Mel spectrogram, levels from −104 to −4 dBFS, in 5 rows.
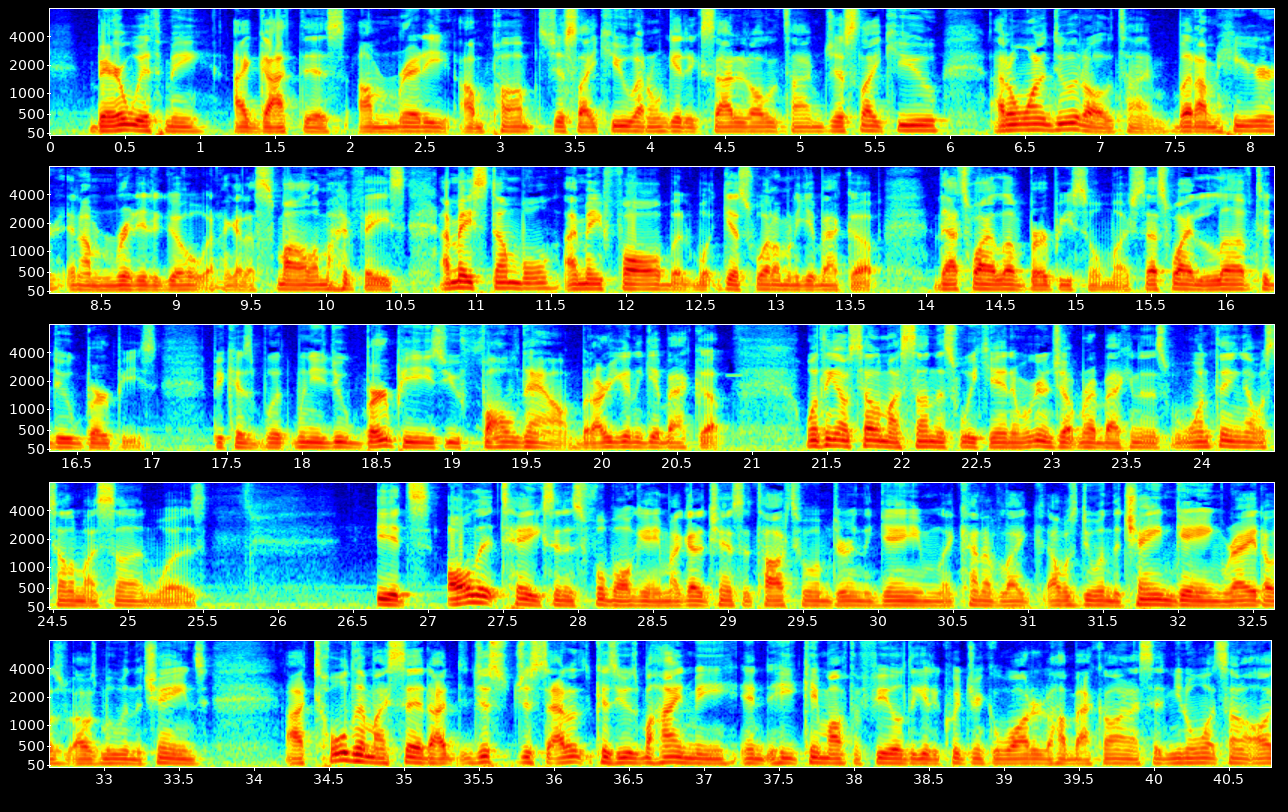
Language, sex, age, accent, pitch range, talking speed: English, male, 40-59, American, 100-115 Hz, 285 wpm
